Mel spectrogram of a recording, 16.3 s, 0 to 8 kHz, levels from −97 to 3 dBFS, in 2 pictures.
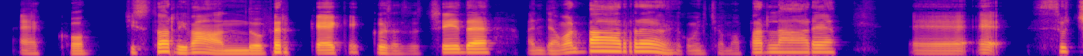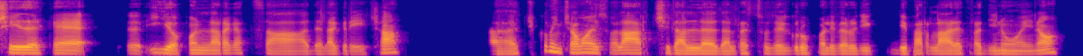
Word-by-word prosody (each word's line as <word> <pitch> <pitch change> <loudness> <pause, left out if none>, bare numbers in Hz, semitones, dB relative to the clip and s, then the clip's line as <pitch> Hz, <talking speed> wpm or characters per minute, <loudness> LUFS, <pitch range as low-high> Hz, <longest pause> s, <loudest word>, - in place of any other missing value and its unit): Ecco, 105 0 -5 0.2
ci - - -10
sto 150 - +2
arrivando, 110 -8 +4
perché, 120 -2 +5
che 115 - -12
cosa 115 -5 -2
succede? 140 +8 +4 0.2
Andiamo 105 +3 -4
al 150 +2 +1
bar, 180 -7 +5
cominciamo 105 0 -18
a - - -21
parlare, 150 +3 -1 0.5
ehm, 105 -1 -5
e - - -2
succede 130 -9 +1
che, 110 -2 0 0.2
uhm, - - -8
io 125 -4 -1
con 115 +1 -4
la 110 - -1
ragazza 105 -4 -5
della 100 +1 -5
Grecia, 110 +8 -3 0.7
uhm, 100 0 -4
ci - - -19
cominciamo 145 -8 -1
a - - +2
isolarci 120 -1 -1
dal 105 -1 0
dal 105 0 -4
resto 110 +1 -9
del 110 0 -5
gruppo, 110 0 -6
a - - -2
livello 105 0 -3
di 105 0 -9
di 110 -1 -6
parlare 105 -1 -2
tra 110 - -8
di 105 - -11
noi, 100 -2 -5
no, 115 +7 -1
110 Hz, 160 wpm, -24 LUFS, 105-140 Hz, 0.7 s, perché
